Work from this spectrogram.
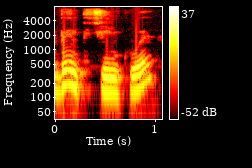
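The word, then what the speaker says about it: venticinque: 24 এর ক্ষেত্রে উচ্চারণটা হচ্ছে ভেন্টিকোয়াত্রো, 25 এর ক্ষেত্রে ভেন্টিচিনকুয়ে, 26 এর ক্ষেত্রে ভেন্টিসেই, 27 এর ক্ষেত্রে ভেন্টিসেত্তে, 28 এর ক্ষেত্রে ভেন্তত্তো, 29 এর ক্ষেত্রে ভেন্তিনোভে।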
